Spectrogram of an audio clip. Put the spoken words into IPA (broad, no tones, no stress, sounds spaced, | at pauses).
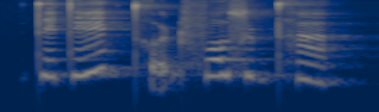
t̪ e t ẽ | t̪ʰ o̰ ɖ f ɔ sʷ ɨ ɖ t̪ʰ ɐ̃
